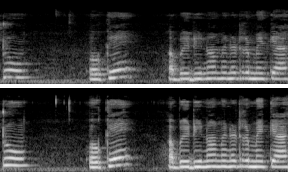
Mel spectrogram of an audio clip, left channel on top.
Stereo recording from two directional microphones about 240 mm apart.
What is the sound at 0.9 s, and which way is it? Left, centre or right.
Speech, right.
